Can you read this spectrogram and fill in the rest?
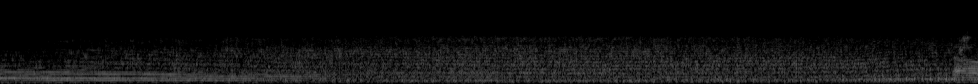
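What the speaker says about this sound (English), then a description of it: "So here's another helicopter." A helicopter's continuous low engine drone with steady harmonic hum, quite faint and distant, unchanging throughout with no voices.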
